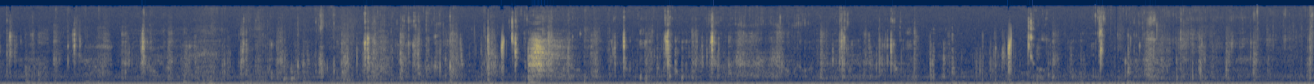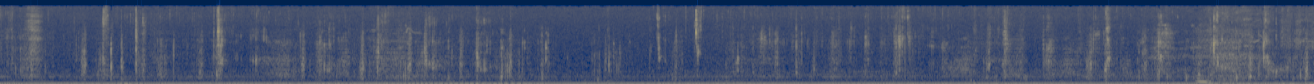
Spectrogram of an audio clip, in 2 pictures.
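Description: A man chewing and biting mouthfuls of rica-rica beef tongue and rice eaten by hand, picked up close by a clip-on microphone, with many short wet clicks from the mouth throughout.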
